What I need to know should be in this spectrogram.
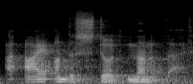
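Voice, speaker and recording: A grim, measured fugitive, with a very deep voice and an even, curious delivery. Game ambience and distant rumbles sit clearly behind him. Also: male voice, slight background noise. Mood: dry. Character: calm grim male ex-apostle fugitive.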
